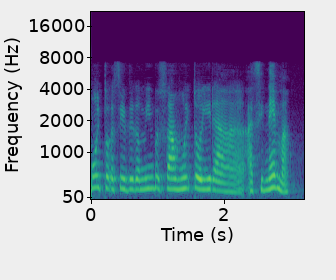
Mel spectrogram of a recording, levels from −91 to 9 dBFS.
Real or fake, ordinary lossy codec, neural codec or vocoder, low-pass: fake; none; codec, 16 kHz, 1.1 kbps, Voila-Tokenizer; 7.2 kHz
